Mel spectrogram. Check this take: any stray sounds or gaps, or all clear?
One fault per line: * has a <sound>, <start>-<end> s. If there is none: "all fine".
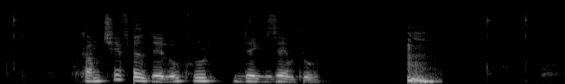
* has a dropout, 1.3-1.3 s
* has a throat clearing, 4.1-4.4 s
